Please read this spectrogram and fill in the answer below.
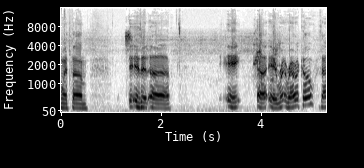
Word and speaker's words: Aeraco: to be speaking with um is it uh a a rarico is that how you pronounce the name of the band uh erico erico so i'm speaking with erica uh drummer uh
